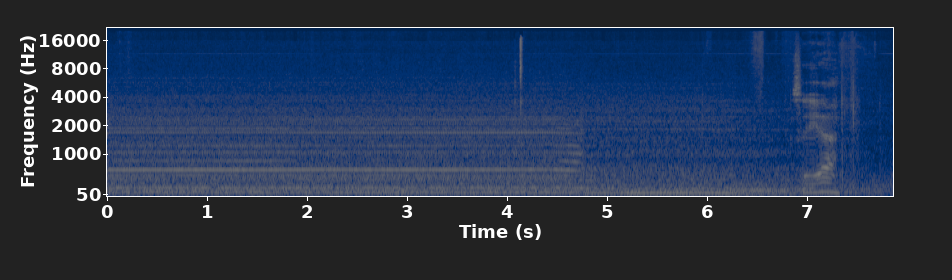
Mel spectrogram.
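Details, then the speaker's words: 2005 Toyota Tacoma with AC on and gas pressed: loud, steady high-pitched whine over the engine that cuts out abruptly, leaving plain engine rumble; owner unsure of cause. "all right so my 2005 Toyota Tacomas making some weird high winding noise and I can show you guys right here never I turn the AC on and press on the gas"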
